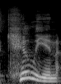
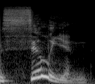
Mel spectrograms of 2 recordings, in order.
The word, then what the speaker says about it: Cillian: didn't see that part if I knew his name was Killian I wouldn't have called him Cillian for the past 16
